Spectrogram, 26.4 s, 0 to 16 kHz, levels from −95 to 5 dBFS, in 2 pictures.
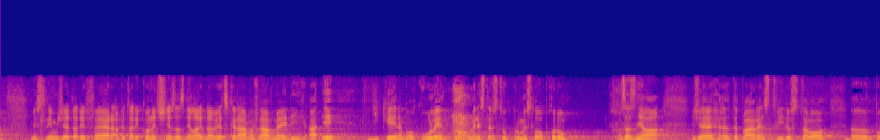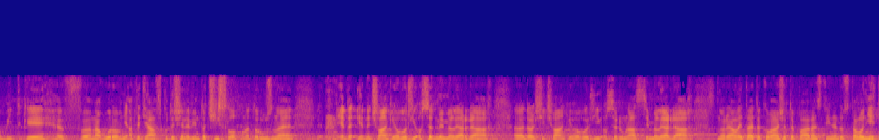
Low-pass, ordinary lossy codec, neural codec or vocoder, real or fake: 7.2 kHz; MP3, 48 kbps; codec, 16 kHz, 8 kbps, FunCodec, trained on Chinese and English, 25 frames a second; fake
